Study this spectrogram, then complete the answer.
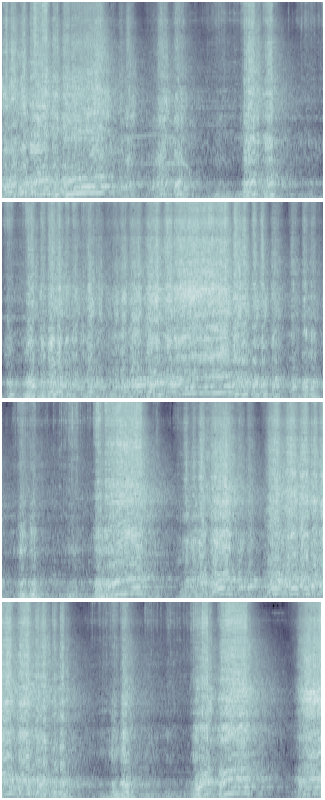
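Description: A monster truck engine revs hard in a large echoing arena.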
